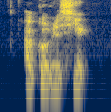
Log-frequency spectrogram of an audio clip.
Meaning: second-person plural imperfect subjunctive of accourir
- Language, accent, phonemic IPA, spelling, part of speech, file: French, Canada, /a.ku.ʁy.sje/, accourussiez, verb, LL-Q150 (fra)-accourussiez.wav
